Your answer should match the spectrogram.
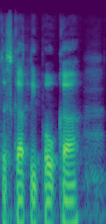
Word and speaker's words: Tezcatlipoca: Tezcatlipoca, pronounced Tezcatlipoca, the night sky god, and the other was Quetzalcoatl, the wind god.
